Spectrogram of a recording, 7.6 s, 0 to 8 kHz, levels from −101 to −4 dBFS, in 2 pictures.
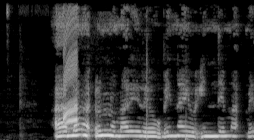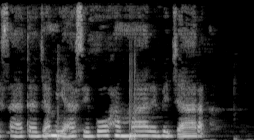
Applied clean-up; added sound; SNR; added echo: classical method WPE with log-MMSE.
